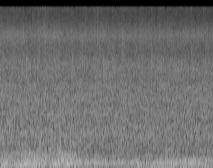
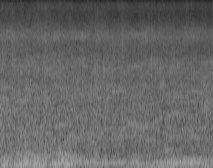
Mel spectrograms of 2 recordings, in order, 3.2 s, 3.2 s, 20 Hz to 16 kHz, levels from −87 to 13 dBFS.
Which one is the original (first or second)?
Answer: first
